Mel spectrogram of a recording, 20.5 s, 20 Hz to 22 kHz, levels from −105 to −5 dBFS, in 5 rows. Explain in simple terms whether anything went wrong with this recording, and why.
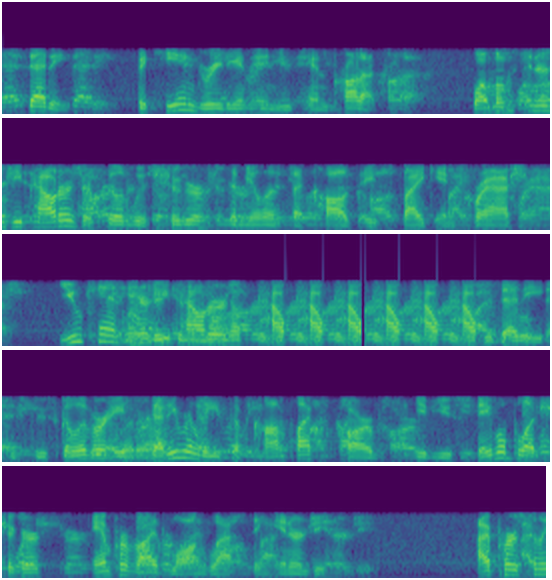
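Echo with no canceller runs through the whole clip: the far end's loudspeaker feeds its microphone, so every phrase returns, quieter and hollow, about a third of a second later.

Lost AMR speech frames break up the speech at 3.60 to 3.83 s, 5.58 to 5.67 s, 9.20 to 9.27 s and 16.78 to 16.90 s. Radio errors wiped out short chunks, and the phone filled each gap by stretching the last good sound and fading it, giving brief warbles and dropouts.

A CD stuck on one turn appears from 10.34 to 11.77 s. A scratch makes the player jump back, so the same 0.29 s snippet repeats five times in a fast, even stutter with tiny gaps.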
